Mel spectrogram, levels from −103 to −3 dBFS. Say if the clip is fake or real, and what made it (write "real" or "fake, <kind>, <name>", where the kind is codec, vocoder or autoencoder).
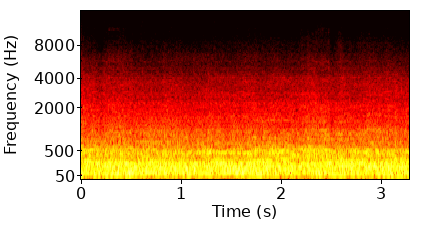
fake, codec, SNAC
